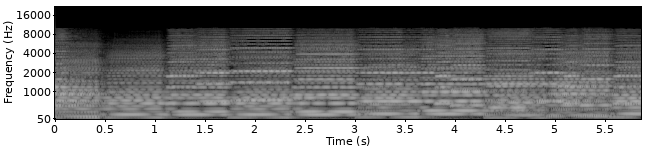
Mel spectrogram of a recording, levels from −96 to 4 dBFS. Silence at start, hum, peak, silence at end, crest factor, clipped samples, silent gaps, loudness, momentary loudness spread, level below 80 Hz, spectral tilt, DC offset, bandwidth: 0 s; none; -18 dBFS; 0 s; 14 dB; under 0.1%; none; -31 LUFS; 4 LU; -68 dBFS; -4.5 dB/octave; under 0.1%; 10.5 kHz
